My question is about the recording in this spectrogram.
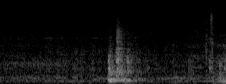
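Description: Faint scratching of a coloured pencil on paper, with one short knock about a second in.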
